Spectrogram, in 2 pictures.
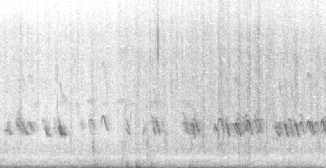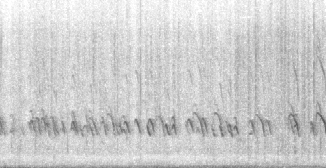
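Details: Baby broiler chickens at ten days old, a group peeping in quick high chirps that build into a busy chorus, with occasional wing flutters and soft scuffling beneath.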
